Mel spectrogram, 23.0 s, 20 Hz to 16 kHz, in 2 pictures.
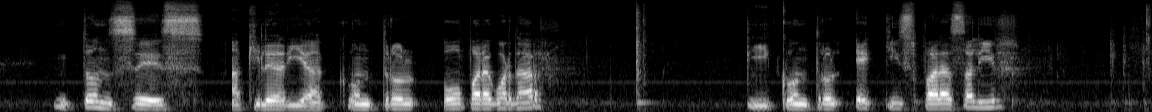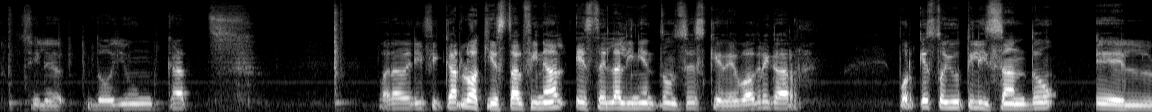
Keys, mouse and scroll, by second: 5.1 ctrl+o, 6.3 Return, 9.1 ctrl+x, 10.9-13.3 typing, 14.8 Return, 19.4-22.3 drag.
